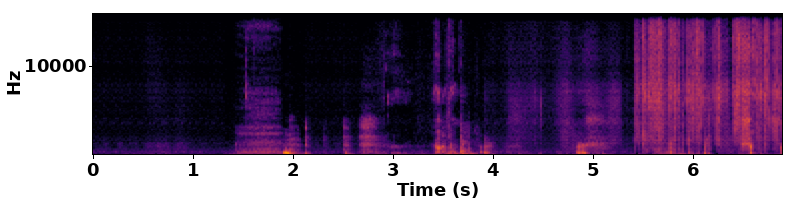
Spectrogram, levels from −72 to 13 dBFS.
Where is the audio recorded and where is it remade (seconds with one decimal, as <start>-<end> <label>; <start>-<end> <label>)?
0.0-1.3 remade; 1.3-2.1 recorded; 2.1-2.9 remade; 2.9-3.9 recorded; 3.9-6.9 remade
